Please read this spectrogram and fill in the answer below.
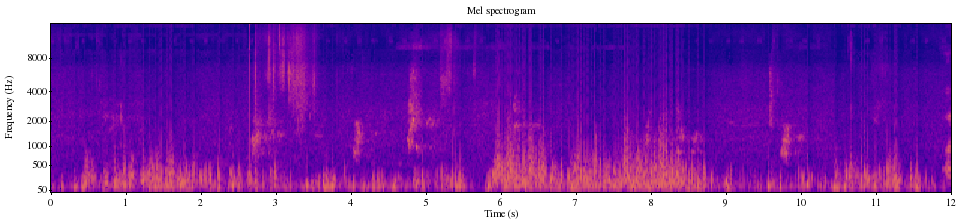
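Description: Wind buffeting a phone's microphone: an irregular low rumbling rush that comes in gusts, strongest from about six to nine seconds in.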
